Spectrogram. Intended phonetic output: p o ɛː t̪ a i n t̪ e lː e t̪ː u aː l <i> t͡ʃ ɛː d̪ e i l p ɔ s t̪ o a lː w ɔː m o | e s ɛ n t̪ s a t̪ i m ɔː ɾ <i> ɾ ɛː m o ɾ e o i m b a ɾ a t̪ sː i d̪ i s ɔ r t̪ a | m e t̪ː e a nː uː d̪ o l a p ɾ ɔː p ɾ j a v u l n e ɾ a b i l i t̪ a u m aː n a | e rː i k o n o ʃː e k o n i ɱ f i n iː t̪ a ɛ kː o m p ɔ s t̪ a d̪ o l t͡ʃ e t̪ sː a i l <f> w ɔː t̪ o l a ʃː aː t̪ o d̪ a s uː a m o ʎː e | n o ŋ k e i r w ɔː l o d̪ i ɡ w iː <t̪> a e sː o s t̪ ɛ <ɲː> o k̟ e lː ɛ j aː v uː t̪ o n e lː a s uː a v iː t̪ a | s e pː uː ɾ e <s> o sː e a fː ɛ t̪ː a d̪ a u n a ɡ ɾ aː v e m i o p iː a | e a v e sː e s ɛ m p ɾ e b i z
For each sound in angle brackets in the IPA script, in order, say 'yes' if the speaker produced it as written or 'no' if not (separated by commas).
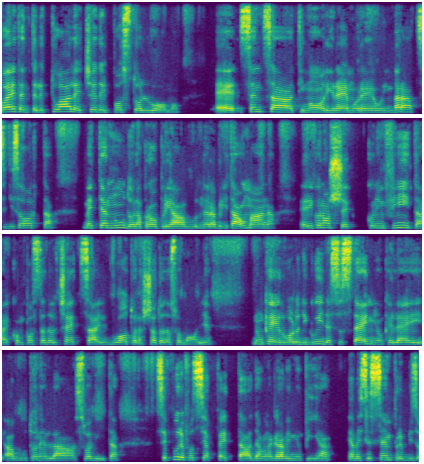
no, yes, no, no, yes, no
